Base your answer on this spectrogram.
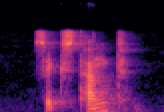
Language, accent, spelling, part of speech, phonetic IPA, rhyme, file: German, Austria, Sextant, noun, [zɛksˈtant], -ant, De-at-Sextant.ogg
- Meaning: sextant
